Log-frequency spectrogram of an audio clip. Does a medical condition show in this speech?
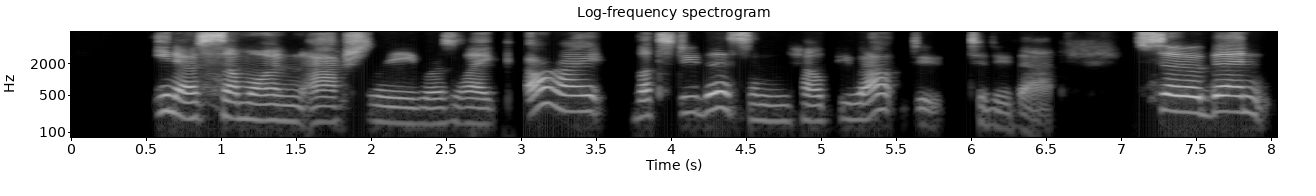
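No.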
